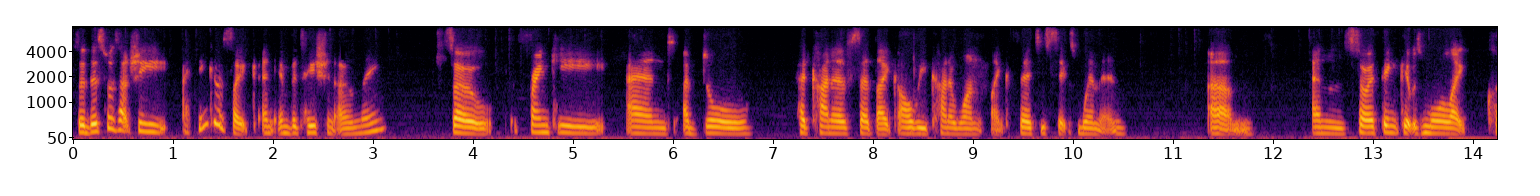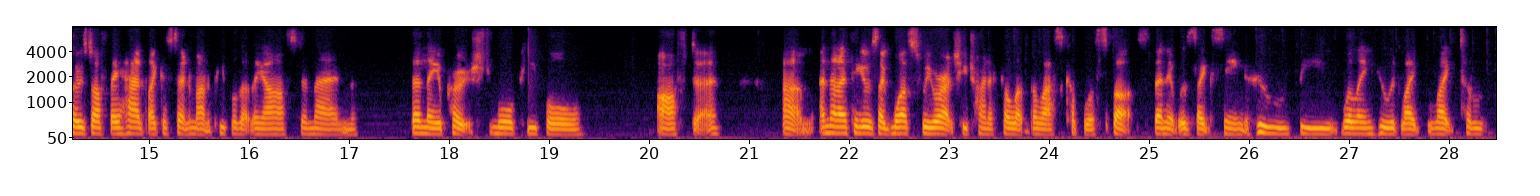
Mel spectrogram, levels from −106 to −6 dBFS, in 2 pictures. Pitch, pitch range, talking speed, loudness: 160 Hz, 145-170 Hz, 200 wpm, -28 LUFS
